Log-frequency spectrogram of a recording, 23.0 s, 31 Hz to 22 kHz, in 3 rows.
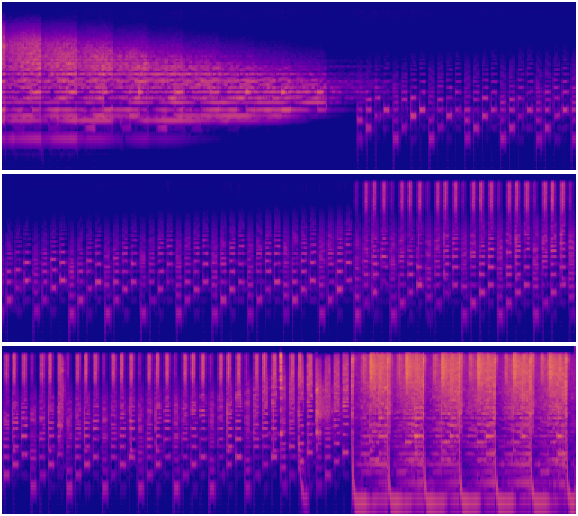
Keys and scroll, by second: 5.4 v.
